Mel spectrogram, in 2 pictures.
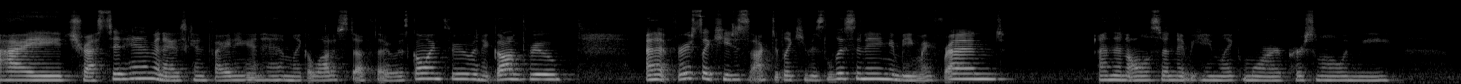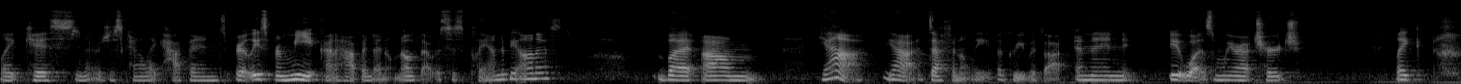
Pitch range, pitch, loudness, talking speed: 190-230 Hz, 200 Hz, -34 LUFS, 205 wpm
